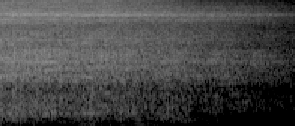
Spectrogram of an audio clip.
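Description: Faint steady hiss that fades out toward silence.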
